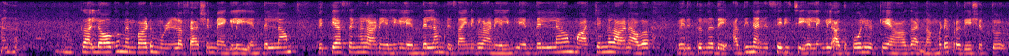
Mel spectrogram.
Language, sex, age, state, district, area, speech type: Malayalam, female, 18-30, Kerala, Malappuram, rural, spontaneous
